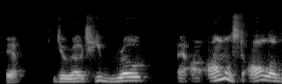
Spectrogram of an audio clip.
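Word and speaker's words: De Roche: Everett DeRoche, yeah. DeRoche.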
